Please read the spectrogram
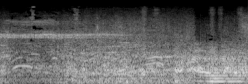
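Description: A man's voice over dense crowd noise, with a steady high-pitched tone through the first part.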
